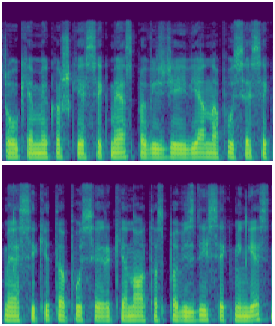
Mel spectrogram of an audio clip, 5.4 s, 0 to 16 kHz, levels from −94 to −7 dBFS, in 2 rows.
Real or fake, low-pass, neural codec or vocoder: real; 9.9 kHz; none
